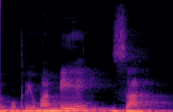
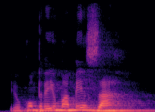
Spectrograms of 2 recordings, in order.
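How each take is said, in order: First: Mesa is stressed on its first syllable. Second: Mesa is stressed on its last syllable. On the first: The speaker calls it right. "Não" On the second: The speaker calls it wrong. "tente deslocar a sílaba tônica"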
